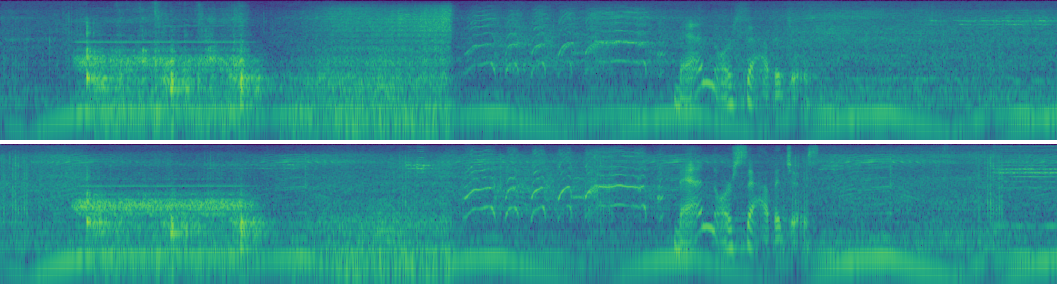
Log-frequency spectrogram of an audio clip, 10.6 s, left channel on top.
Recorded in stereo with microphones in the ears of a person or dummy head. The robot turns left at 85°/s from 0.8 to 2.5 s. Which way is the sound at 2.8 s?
60° left (ahead or behind).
